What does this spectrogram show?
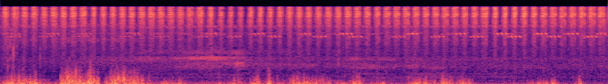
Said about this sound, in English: But I thought I'd sit and listen to these grasshoppers for a second.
